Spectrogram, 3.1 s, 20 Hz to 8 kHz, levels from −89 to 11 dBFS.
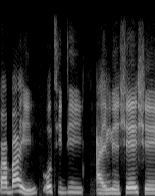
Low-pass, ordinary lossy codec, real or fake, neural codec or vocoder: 7.2 kHz; none; fake; codec, 44.1 kHz, 7.8 kbps, Pupu-Codec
